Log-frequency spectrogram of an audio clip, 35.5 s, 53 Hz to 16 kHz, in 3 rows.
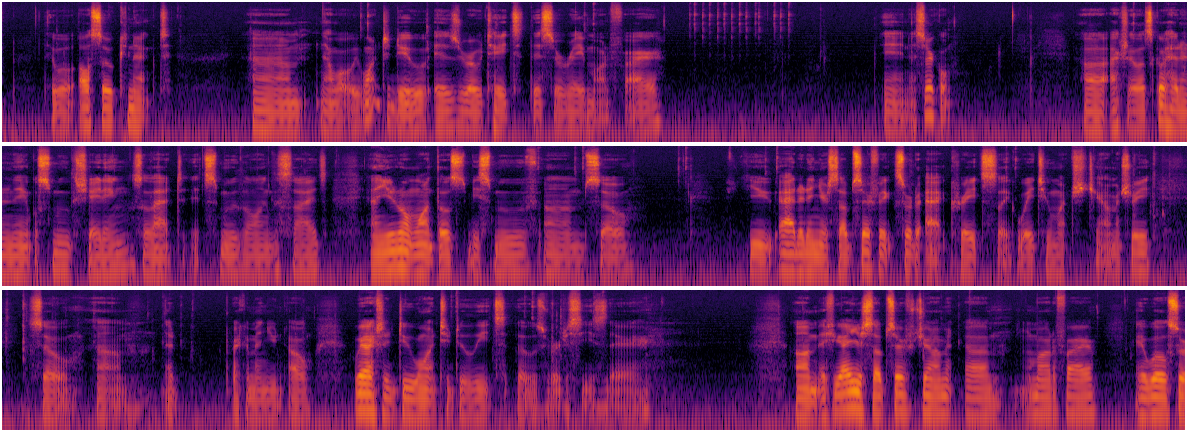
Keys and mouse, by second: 0.8 middle click, 0.8 z, 3.6 click, 4.2 KP_3, 8.2-11.2 middle drag, 12.6-14.6 middle drag, 17.1-20.5 drag, 21.9-23.5 drag, 22.6 z, 23.2 z, 23.6 Tab, 27.6 z, 28.2-29.3 right drag, 29.3 x, 30.1 z, 31.6 Tab.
